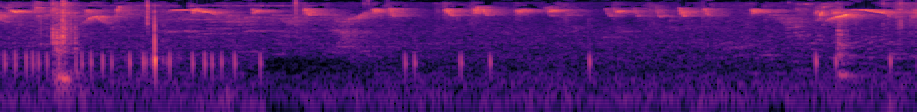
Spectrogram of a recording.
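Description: Small birds chirping, short high notes repeating over and over, with a fast run of clicks through the first second and a half and a few single clicks after.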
